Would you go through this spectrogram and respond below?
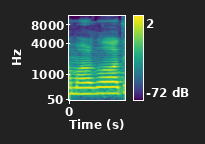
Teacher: مرضات اللہ میں ضاد کو موٹا پڑھیں گے اور کھینچ کے بھی پڑھیں گے، ایک الف مدار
